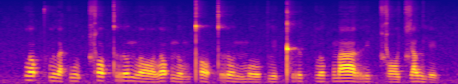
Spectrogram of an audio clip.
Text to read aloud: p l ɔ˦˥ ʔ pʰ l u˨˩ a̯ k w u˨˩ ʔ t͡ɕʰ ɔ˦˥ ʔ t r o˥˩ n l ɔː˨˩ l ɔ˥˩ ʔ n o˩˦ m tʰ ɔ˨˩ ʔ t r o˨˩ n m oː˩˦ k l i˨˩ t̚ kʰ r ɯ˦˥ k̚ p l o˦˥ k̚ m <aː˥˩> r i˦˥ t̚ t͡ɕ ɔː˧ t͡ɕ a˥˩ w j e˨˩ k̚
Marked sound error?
no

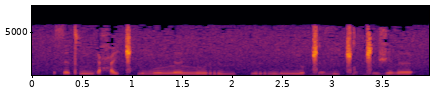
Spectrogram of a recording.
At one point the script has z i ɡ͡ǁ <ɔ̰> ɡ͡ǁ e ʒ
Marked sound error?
yes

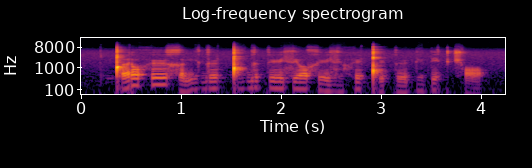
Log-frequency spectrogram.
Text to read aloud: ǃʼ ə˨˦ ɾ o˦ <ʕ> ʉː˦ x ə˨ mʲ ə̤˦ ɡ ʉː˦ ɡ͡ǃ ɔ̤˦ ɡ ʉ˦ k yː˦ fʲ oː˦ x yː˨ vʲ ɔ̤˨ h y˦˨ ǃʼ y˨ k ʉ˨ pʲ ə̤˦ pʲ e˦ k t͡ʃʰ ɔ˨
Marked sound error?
yes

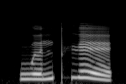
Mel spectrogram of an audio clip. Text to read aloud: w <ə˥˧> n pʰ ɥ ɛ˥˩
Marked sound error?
yes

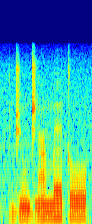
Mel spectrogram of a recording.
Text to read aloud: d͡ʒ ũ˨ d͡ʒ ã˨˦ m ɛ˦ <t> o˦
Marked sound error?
no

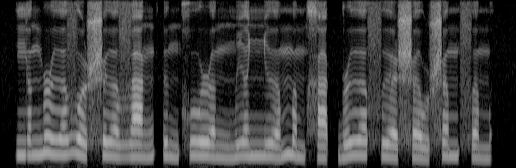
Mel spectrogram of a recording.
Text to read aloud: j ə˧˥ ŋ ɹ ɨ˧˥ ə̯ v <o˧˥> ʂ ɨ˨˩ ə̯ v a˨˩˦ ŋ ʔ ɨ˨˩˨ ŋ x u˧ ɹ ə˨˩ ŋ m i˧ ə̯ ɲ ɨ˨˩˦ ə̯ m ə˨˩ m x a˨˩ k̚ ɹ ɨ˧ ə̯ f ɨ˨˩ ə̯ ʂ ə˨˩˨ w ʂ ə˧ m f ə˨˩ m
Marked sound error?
yes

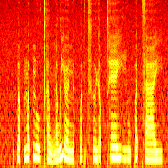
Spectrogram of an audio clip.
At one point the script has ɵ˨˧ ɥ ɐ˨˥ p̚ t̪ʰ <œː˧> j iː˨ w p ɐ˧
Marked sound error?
yes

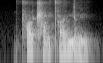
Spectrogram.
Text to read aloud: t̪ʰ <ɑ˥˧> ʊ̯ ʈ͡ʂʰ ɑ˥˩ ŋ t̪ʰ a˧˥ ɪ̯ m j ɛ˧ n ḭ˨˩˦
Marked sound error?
no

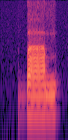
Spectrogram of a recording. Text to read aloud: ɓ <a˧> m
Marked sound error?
no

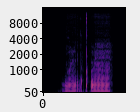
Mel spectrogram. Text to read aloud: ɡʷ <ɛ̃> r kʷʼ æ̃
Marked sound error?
yes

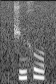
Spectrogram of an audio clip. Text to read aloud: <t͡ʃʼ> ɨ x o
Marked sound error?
yes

